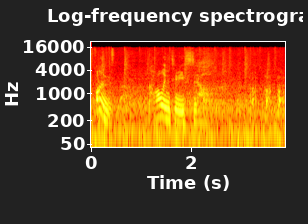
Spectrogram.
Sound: giggles; laughs

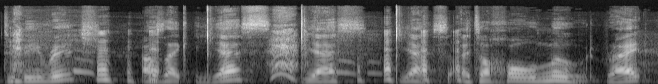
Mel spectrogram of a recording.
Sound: fingers snapping

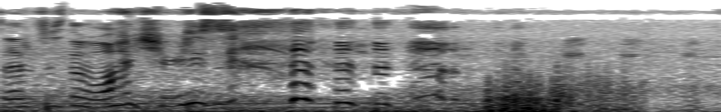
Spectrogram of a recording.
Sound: chuckles

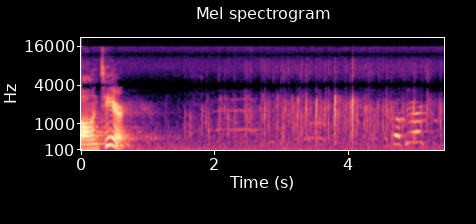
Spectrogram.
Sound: audience cheering

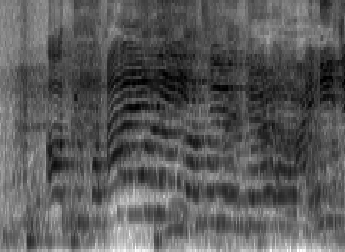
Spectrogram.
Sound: laughs; speaking in Korean

